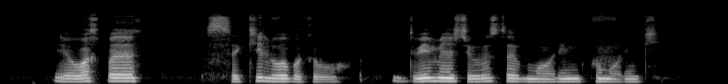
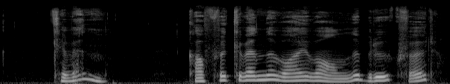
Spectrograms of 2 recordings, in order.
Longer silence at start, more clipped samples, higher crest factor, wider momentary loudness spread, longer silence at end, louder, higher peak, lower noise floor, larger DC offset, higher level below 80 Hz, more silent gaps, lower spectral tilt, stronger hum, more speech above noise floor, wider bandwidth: about the same, 0.55 s vs 0.5 s; neither; about the same, 18 dB vs 18 dB; first, 16 LU vs 7 LU; first, 0.75 s vs 0.15 s; first, -21 LUFS vs -29 LUFS; first, -4 dBFS vs -12 dBFS; first, -71 dBFS vs -61 dBFS; neither; second, -68 dBFS vs -62 dBFS; neither; about the same, -6.5 dB/octave vs -5.5 dB/octave; neither; first, 51 dB vs 32 dB; second, 11 kHz vs 17.5 kHz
